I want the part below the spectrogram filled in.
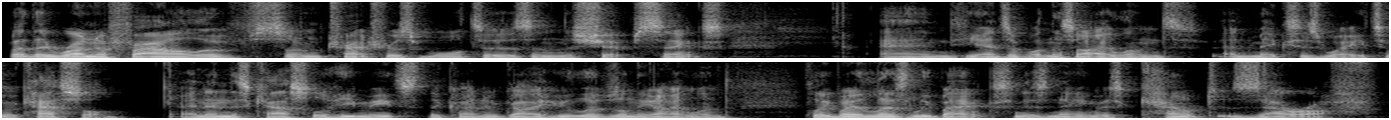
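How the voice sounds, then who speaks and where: A man's voice: deep voice, steady tone, moderate pace. A man from Wales giving a casual, rambling film review, full of hesitant restarts.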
